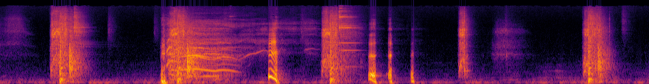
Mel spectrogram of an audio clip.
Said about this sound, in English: Like a moth to a flame, the man has to shoot airsoft guns. You counting your shots there?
